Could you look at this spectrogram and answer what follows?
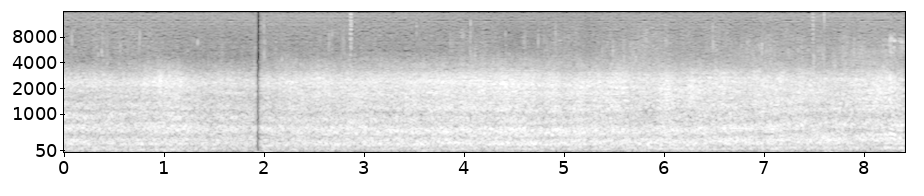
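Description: A 13-year-old Mitsubishi CRJ 900 jet airliner at JFK airport, bound for Burlington, produces a loud, continuous jet roar that stays steady and close throughout.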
